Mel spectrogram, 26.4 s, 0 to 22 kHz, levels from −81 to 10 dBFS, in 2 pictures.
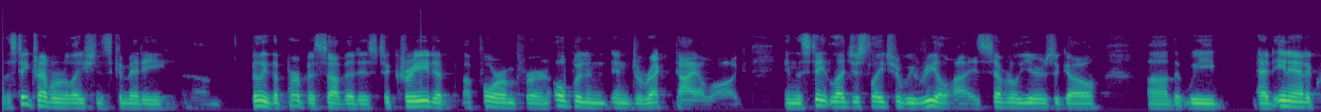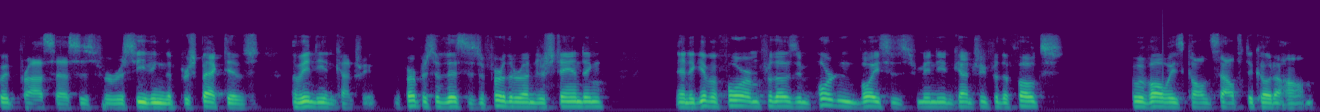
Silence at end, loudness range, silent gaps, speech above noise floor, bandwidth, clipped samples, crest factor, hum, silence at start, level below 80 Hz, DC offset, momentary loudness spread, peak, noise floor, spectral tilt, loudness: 0.1 s; 3 LU; none; 57 dB; 7.4 kHz; under 0.1%; 16 dB; none; 0 s; -72 dBFS; under 0.1%; 11 LU; -6 dBFS; -78 dBFS; -5.5 dB/octave; -22 LUFS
